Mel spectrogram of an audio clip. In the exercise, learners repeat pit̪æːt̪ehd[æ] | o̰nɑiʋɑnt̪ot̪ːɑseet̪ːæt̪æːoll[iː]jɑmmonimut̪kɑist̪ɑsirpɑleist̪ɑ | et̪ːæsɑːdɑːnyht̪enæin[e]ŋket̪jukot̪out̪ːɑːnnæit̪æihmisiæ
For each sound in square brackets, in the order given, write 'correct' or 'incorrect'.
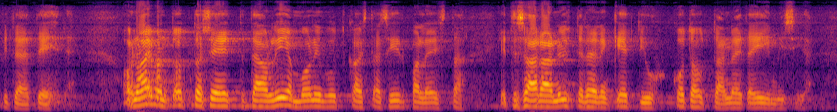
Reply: correct, correct, correct

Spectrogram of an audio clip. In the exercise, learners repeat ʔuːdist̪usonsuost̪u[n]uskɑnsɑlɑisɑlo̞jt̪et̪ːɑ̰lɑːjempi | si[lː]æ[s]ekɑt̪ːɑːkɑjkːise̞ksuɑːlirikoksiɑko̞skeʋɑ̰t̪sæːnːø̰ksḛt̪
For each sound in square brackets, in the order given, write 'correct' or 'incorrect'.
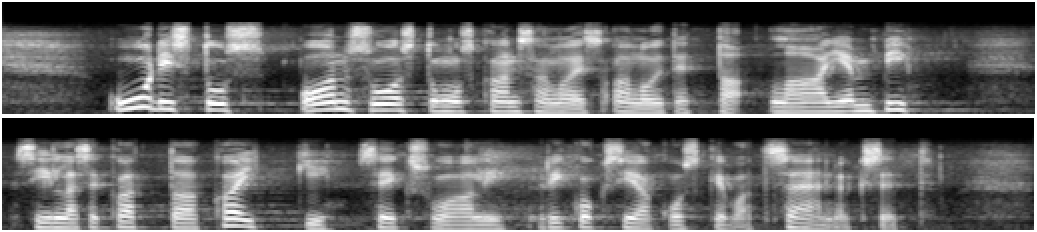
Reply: incorrect: m, correct, correct

